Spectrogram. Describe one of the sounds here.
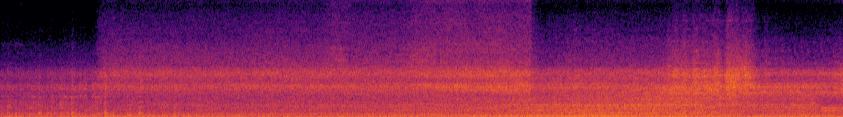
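A diesel locomotive engine rumbles loudly as it passes close by.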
